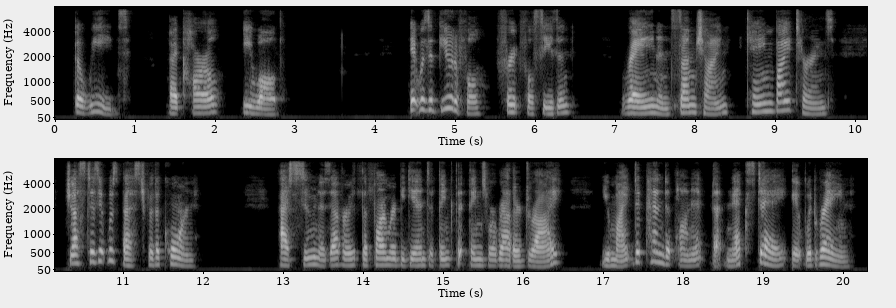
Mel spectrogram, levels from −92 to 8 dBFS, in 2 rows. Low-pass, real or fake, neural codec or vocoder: 7.2 kHz; fake; codec, 44.1 kHz, 2.6 kbps, SNAC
